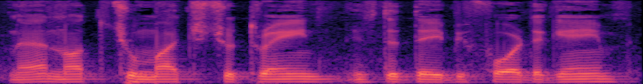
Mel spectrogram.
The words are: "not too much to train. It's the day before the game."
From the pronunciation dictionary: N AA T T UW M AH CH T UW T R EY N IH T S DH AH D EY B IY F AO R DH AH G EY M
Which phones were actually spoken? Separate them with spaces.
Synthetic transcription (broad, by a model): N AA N T UW M AH CH T UW T R EY N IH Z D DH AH D EY B IY F AO R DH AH G EY M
